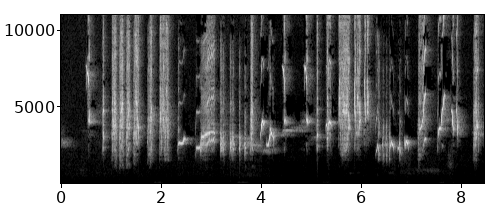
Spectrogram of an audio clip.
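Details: Aggressive oriental magpie-robin, recorded as a lure for other birds: rapid volleys of harsh chattering notes interleaved with whistled slurs and buzzy rasps, sustained almost continuously throughout.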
